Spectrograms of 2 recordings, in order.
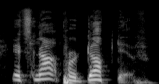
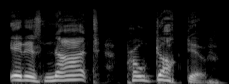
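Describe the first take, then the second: First: Said in the usual way. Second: "It is not productive" spelled out slowly, each word weighted; slow down and hammer "It is not productive"; slow emphatic repeat. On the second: Real, not acted.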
